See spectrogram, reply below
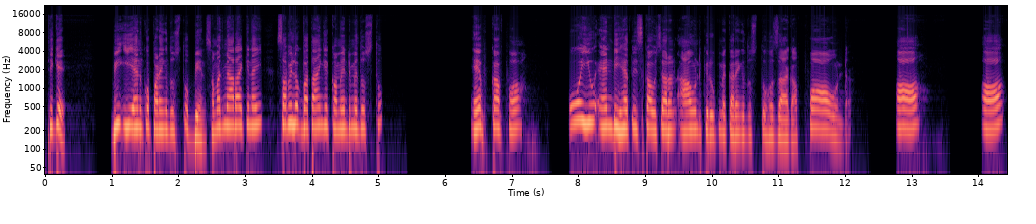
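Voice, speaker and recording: A man teaches reading by spelling each word letter by letter and then sounding it out. He speaks somewhat softly and keeps checking in with his viewers. The sound is dry, with no room echo. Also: high voice, smooth. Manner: keeps addressing viewers as friends and checking they follow.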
